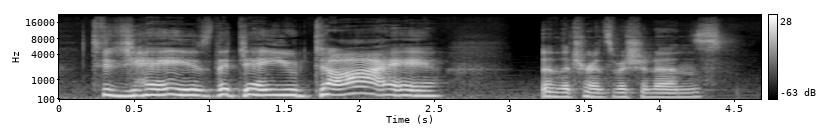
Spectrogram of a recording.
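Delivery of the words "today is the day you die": very slow, taunting, mocking, inhuman drawl. A voice over the boxcaster addresses the bridge officers; mocking inhuman giggling voice. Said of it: "A mocking, inhuman voice giggles hysterically".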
